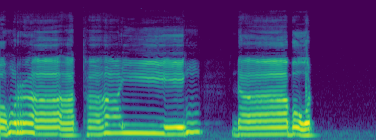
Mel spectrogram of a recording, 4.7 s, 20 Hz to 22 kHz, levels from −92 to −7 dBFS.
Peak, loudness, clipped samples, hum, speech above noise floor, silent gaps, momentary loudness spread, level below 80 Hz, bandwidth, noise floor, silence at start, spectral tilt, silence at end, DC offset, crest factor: -2 dBFS; -18 LUFS; under 0.1%; none; 40 dB; none; 9 LU; -60 dBFS; 9.2 kHz; -56 dBFS; 0 s; -7 dB/octave; 0.75 s; under 0.1%; 16 dB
